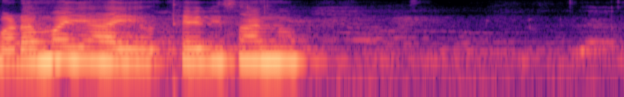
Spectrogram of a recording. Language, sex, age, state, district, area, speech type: Dogri, female, 45-60, Jammu and Kashmir, Samba, rural, spontaneous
